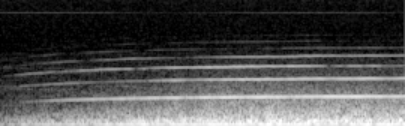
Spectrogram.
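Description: Emergency vehicle siren wailing over a low rumble, growing louder. Its pitch rises slowly over the first three seconds, holds, then begins to fall near the end.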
